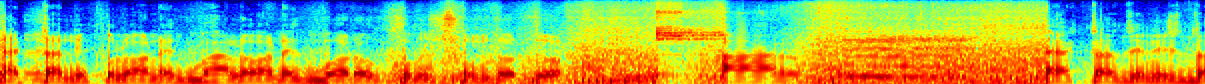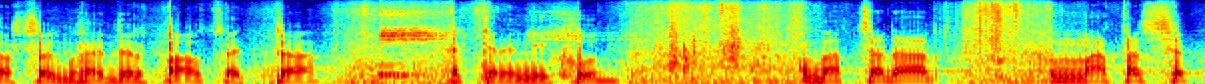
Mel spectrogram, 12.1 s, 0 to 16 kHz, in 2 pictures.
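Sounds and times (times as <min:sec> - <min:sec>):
men talking: 0:00.0 - 0:09.3, 0:09.9 - 0:12.0
motor vehicle noise: 0:00.0 - 0:11.8.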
